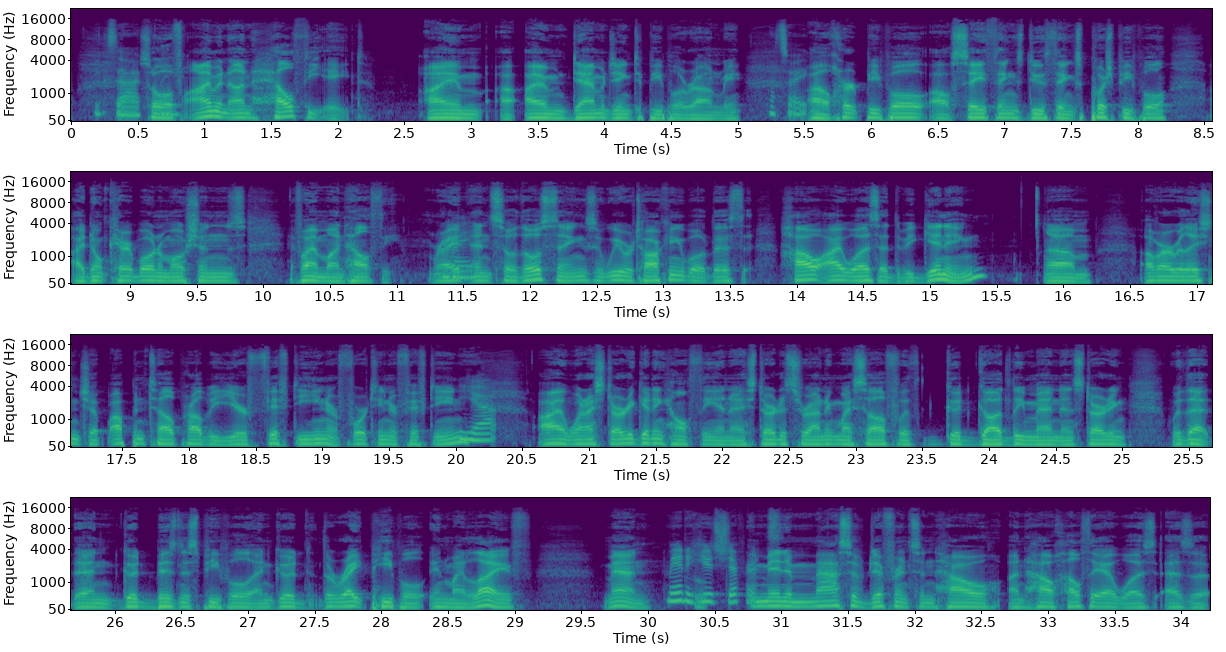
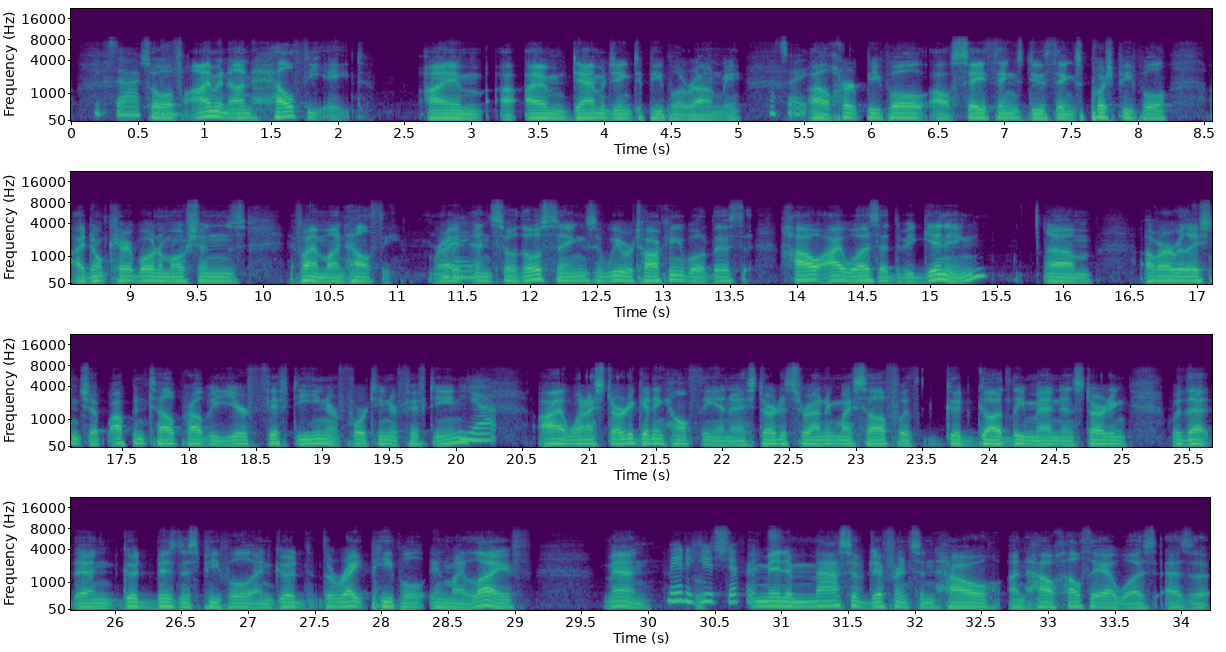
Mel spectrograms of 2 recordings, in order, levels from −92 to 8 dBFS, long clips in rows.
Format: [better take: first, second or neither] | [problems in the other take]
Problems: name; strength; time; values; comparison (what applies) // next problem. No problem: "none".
first | garbled, watery; slightly; nothing above 7.5 kHz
